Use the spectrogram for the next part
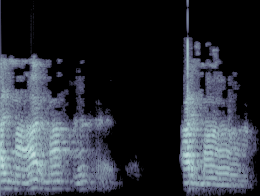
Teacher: confusión de vibrante y líquida en posición final de sílaba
